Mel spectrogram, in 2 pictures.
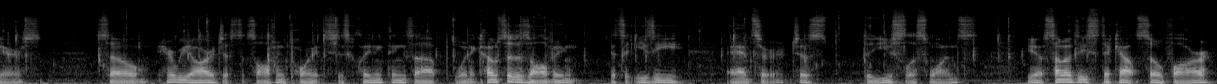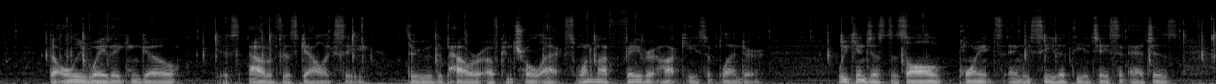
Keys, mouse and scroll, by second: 0.2 ctrl+x, 1.0 shift+middle click, 1.5 scroll up 1, 1.7 click, 2.1 ctrl+x, 2.5 click, 2.8 shift+middle click, 3.0 shift+scroll up 2, 3.3 ctrl+x, 3.8 click, 4.2 click, 4.5 x, 5.1 z, 5.4 click, 6.4 x, 6.9 click, 7.3 x, 7.5-8.7 scroll down 11, 8.2 shift+middle click, 8.7 middle click, 9.0 scroll up 5, 9.5 click, 9.9 ctrl+x, 10.6 click, 10.9 ctrl+x, 12.3 click, 12.8 x, 13.1 shift+middle click, 13.4 shift+scroll up 2, 14.0 click, 14.4 x, 14.7 click, 14.9 ctrl+x, 15.3 click, 15.8 ctrl+x, 16.0-16.8 scroll down 9, 16.8 middle click, 17.0-17.6 scroll up 5, 17.8 shift+middle click, 18.4 shift+middle click, 18.6-19.8 shift+scroll up 3, 19.8 click, 20.2 click, 20.6 ctrl+x, 21.0 scroll down 3, 21.3 shift+middle click, 21.6 shift+scroll up 2, 22.2 click, 22.7 ctrl+x, 23.3 click.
